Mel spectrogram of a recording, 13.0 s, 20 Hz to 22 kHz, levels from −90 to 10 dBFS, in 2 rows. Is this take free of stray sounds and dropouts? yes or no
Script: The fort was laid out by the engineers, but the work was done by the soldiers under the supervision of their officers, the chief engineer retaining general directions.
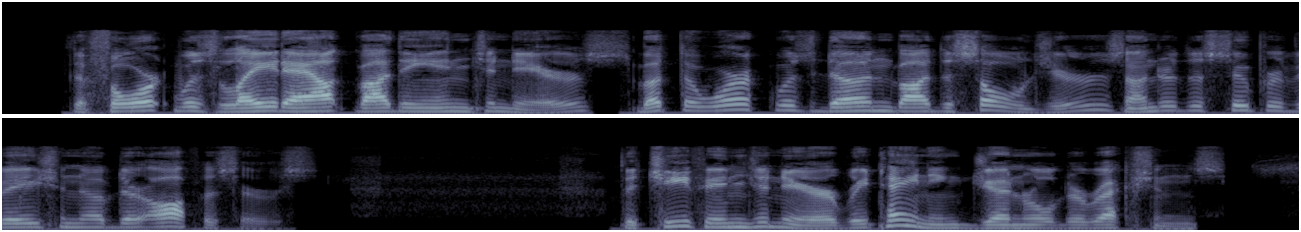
yes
